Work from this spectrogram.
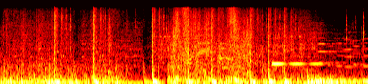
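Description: Counter-Strike: Global Offensive gunfire, loud rapid shots and heavy thumps in irregular bursts, with faint talk underneath.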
